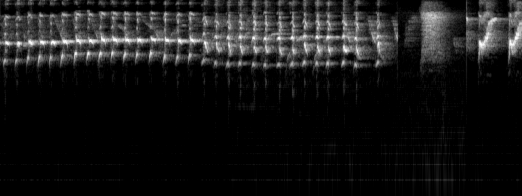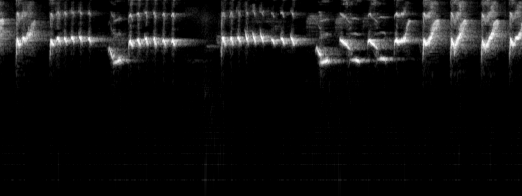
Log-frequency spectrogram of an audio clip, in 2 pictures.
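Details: Contest-trained white-rumped shama singing 'isian' filler: rapid rattling trills give way to varied whistled phrases, buzzy bursts and sweet sliding notes, loud and continuous with brief pauses.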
